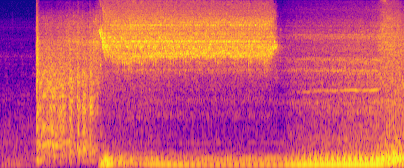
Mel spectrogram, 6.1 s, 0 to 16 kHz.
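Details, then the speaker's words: 2000 Ford Explorer XLT 5.0 V8 AWD at startup: loud, high screech over the idle for a few seconds as the serpentine belt slips. Fixed by replacing the belt, upper and lower idler pulleys, and tensioner. "if you heard the footage at the beginning of this video it didn't sound quite right"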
